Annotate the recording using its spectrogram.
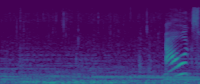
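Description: Steady rain sound effect on an animated show's soundtrack, with soft sustained music tones underneath. A voice starts shortly before the end.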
